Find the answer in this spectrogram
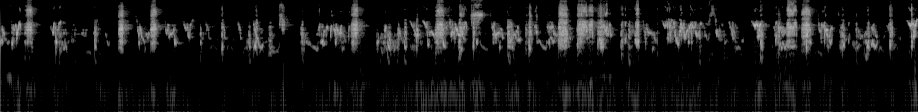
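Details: Softer budgie chirping: scattered sharp clicks and tweets building into denser warbling chatter toward the end, no other sounds heard.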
